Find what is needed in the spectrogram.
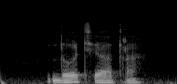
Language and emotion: Russian, neutral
